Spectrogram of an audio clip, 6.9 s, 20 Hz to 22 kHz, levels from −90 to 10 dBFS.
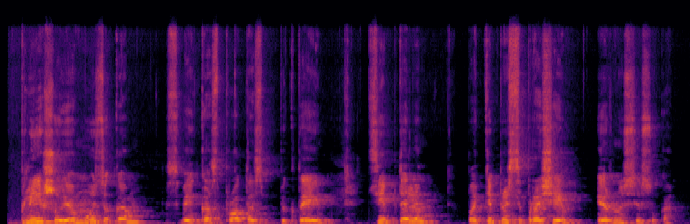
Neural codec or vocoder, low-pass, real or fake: vocoder, 48 kHz, 128 mel bands, Vocos; 19.8 kHz; fake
